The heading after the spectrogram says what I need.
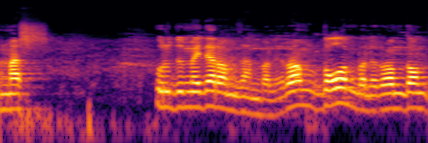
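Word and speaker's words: رمضان: রমজান বলে।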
